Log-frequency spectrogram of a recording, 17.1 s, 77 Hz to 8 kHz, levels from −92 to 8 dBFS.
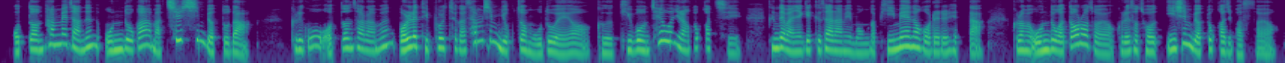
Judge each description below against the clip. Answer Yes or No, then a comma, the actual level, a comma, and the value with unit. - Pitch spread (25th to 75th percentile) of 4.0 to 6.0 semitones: Yes, wide, 5.6 semitones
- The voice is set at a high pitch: Yes, high, 205 Hz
